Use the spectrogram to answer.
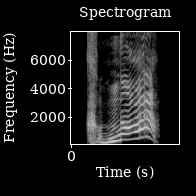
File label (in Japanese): こっの～！！ 少女×低音域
